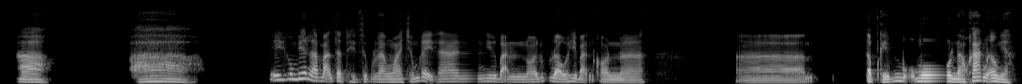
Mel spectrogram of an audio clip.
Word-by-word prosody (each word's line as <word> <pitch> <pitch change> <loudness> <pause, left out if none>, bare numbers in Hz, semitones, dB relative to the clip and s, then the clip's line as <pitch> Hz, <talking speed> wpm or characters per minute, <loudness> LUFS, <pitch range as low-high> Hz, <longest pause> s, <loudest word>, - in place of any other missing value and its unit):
À. 120 -3 +1 0.8
À! 125 +1 -2 0.8
Thế 210 - 0
không 240 0 0
biết 265 +1 +2
là - - +3
bạn - - -1
tập 165 - 0
thể 120 - -9
dục 125 +2 -8
là 125 0 -3
ngoài 125 0 -1
chống 130 +3 -5
đẩy 165 - 0
ra 135 +1 -4 0.2
như 140 +1 -3
bạn 120 -2 -2
nói 120 +1 -2
lúc 160 - -10
đầu 135 -6 +3
ấy, 115 - -2
thì 145 - -1
bạn - - -3
còn, 110 0 -2
à, 105 0 -4 0.9
à, - - -12 1.2
tập - - +4
cái 125 - +4
bộ 165 +4 0 0.3
môn 140 -2 +7
nào 125 -3 +4
khác 165 +6 +5
nữa 160 - +4
không 145 - +6
nhỉ? 120 - +2
130 Hz, 205 wpm, -25 LUFS, 120-145 Hz, 1.2 s, môn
